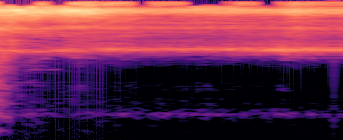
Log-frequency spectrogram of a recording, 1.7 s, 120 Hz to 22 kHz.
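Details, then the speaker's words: Rusted nitrous solenoid being rebuilt, purge test with bottle at 900 psi and 50 jet fitted: steady high-pitched hiss continuing after the purge shuts, slowly sealing afterward; nitrous solenoid leak. "that doesn't sound great. Well, alright, well off rip that's leaking."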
